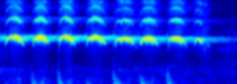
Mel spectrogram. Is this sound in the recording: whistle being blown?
yes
